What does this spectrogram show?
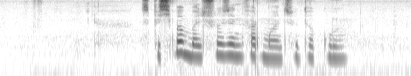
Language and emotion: Russian, neutral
